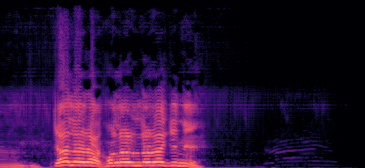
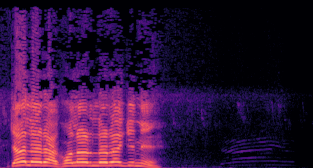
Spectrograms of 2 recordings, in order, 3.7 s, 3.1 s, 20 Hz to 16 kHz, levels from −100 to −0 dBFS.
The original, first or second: second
